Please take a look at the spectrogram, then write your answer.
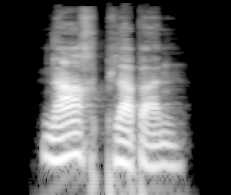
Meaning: to regurgitate (repeat information)
- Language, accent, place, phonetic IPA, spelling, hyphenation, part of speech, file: German, Germany, Berlin, [ˈnaːχˌplapɐn], nachplappern, nach‧plap‧pern, verb, De-nachplappern.ogg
